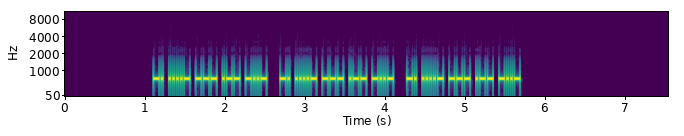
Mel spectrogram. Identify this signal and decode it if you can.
Morse code, heard as a keyed tone, about 50 wpm, 700 Hz. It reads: N4OWX N4OWX N4OWX
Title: USA Call Signs Repeated 3x 50wpm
